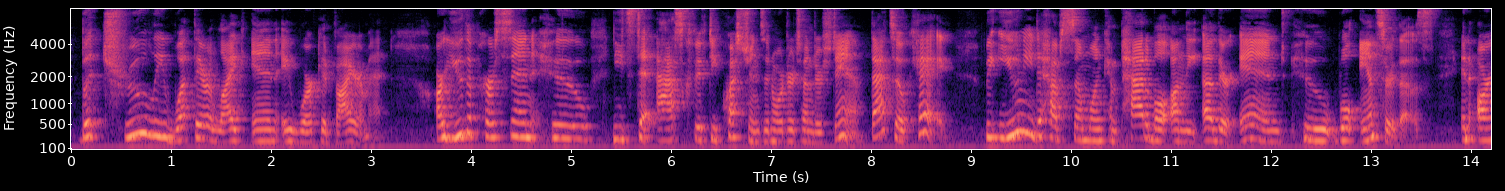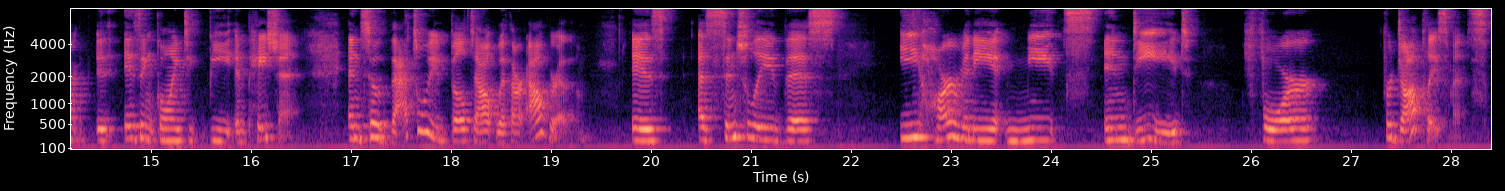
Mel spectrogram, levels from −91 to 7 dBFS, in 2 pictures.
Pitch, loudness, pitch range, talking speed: 205 Hz, -21 LUFS, 185-235 Hz, 140 wpm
